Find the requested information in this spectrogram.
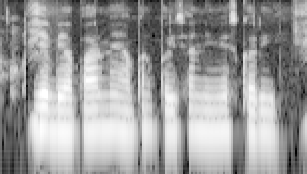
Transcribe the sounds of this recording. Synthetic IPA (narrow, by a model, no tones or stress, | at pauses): jebjaːpaːɾmẽapənpəɪsanɪʋeːskəɾiː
